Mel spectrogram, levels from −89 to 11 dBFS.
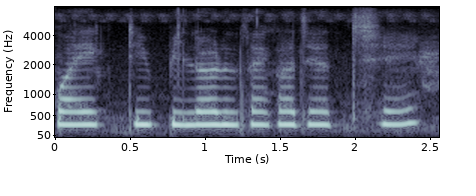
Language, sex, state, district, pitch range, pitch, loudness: Bengali, female, West Bengal, Alipurduar, 295-300 Hz, 295 Hz, -15 LUFS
